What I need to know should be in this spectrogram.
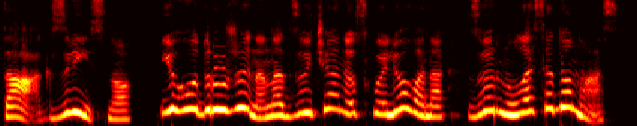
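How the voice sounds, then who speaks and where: A woman's voice: sits high, very animated, a little fast, no room sound, clean studio sound. A woman reading the lines of a blunt, breezy male police inspector in an audiobook, in an offhand, worldly way.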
